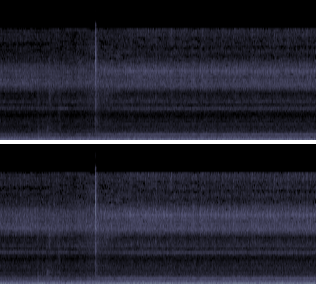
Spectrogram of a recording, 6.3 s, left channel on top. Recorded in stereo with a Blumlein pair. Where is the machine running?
10° right, 1.1 m.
